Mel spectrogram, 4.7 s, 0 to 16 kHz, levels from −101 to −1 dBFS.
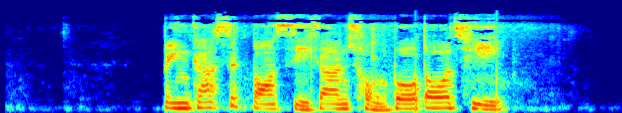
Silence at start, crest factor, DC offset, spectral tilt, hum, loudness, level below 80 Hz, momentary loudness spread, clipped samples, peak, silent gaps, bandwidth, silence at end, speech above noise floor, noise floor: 1.25 s; 16 dB; under 0.1%; -4 dB/octave; none; -19 LUFS; -58 dBFS; 4 LU; under 0.1%; -4 dBFS; none; 10 kHz; 0.85 s; 57 dB; -75 dBFS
